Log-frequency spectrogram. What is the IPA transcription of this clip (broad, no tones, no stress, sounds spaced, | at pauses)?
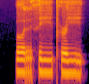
ʊː r θ iː pʰ ɹ i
